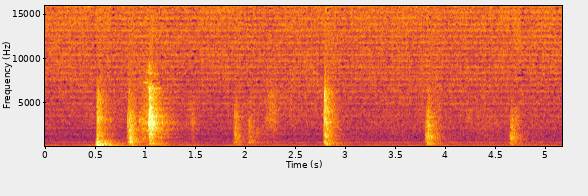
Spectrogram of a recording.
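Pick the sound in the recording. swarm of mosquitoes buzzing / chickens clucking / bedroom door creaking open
bedroom door creaking open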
